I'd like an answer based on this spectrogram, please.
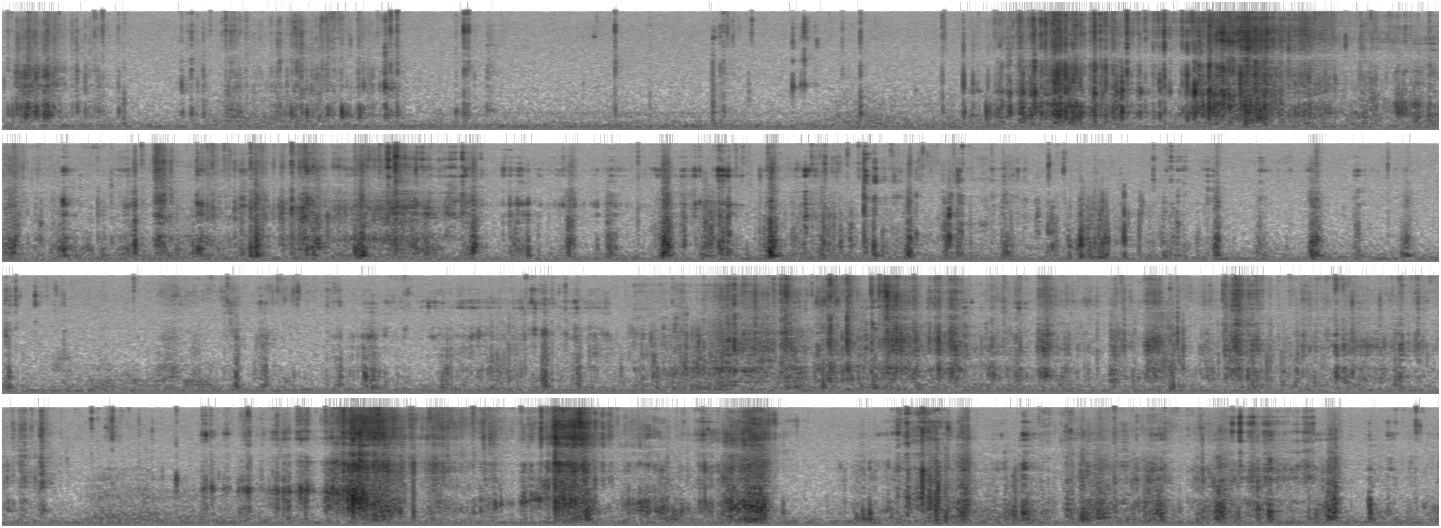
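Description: Close-miked crunching and chewing of deep-fried hanpen fish cake stuffed with cheese, the crisp fried coating crackling between the teeth, with mouthfuls of rice between bites. The crunching is loudest about five seconds in, around eighteen seconds and again around twenty-three to twenty-five seconds.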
